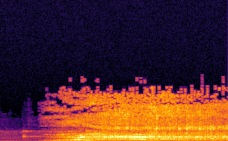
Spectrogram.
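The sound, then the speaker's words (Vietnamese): A wounded mythical beast lets out a roar of pain that swells quickly into a loud, rough, sustained bellow and stays at full strength to the end. “Một tiếng gầm rú cực kỳ đau đớn vang lên từ một góc nào đó”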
